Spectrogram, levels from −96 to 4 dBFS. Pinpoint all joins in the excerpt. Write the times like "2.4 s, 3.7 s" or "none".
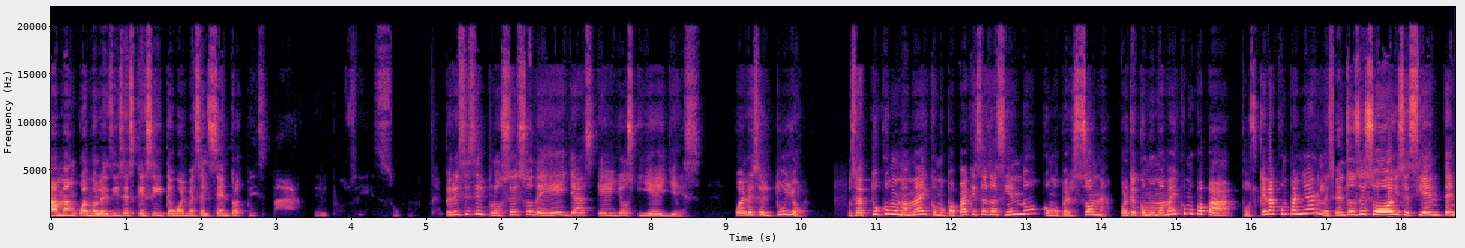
14.2 s, 17.1 s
